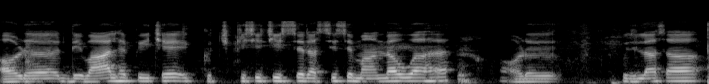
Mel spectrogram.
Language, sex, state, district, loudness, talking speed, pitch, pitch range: Hindi, male, Bihar, Vaishali, -22 LUFS, 135 wpm, 150 Hz, 140-155 Hz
